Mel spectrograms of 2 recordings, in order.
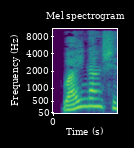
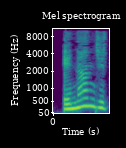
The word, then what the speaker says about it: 淮南子: から入ったため漢音のはい何しではなく後音でえなんじと読むのが一般的であるワイナーを取り列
